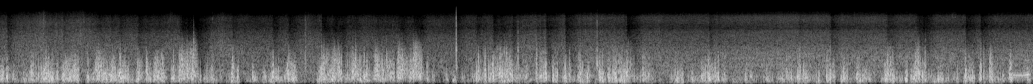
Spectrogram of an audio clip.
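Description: Wind buffeting the microphone in uneven gusts, over the wash of surf breaking on a rocky shore.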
